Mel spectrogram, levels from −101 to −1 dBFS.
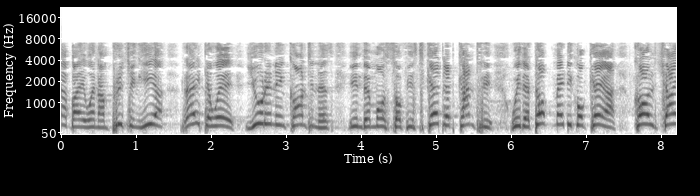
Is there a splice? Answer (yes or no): no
